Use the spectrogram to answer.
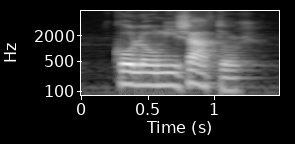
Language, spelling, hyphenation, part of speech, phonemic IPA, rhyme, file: Dutch, kolonisator, ko‧lo‧ni‧sa‧tor, noun, /ˌkoː.loː.niˈzaː.tɔr/, -aːtɔr, Nl-kolonisator.ogg
- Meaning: coloniser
